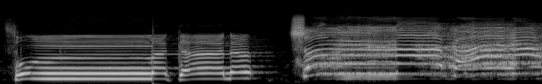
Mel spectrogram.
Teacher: میم مشدد میں ایک الف کا غنہ ادا کریں گے، سا کی ادائیگی کلیئر رکھیں گے، اس کو سین سے نہیں بدلنا۔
